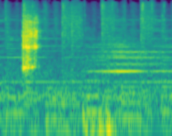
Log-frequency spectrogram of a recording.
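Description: Background music with a short, loud vocal-like sound effect from the cartoon creature about a quarter second in. From about a second in, a held steady tone sounds over the music.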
